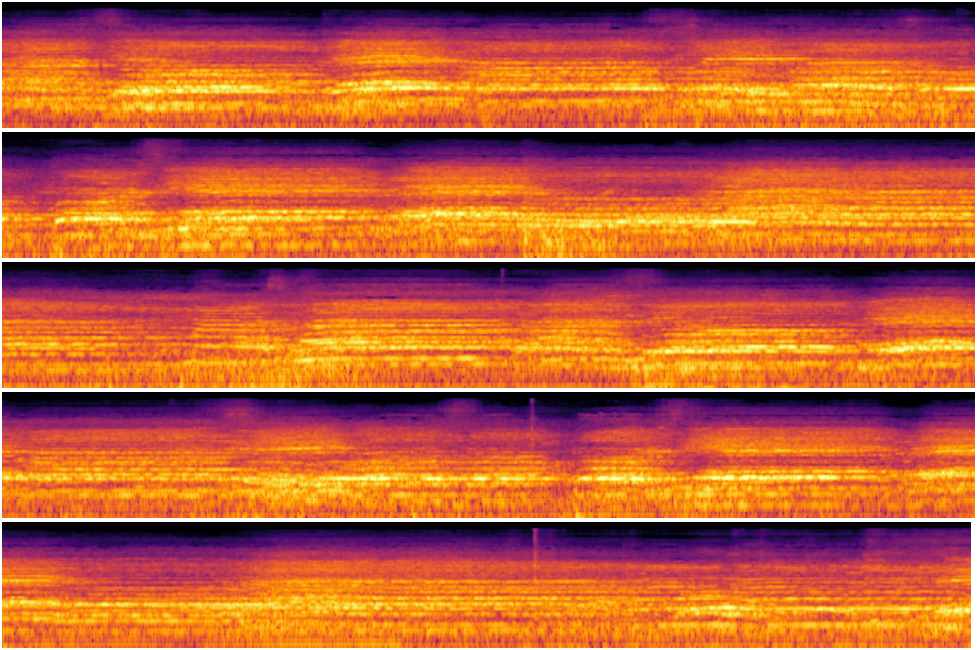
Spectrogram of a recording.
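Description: Several voices singing a hymn together in continuous sung phrases, with a man's voice amplified through a microphone.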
